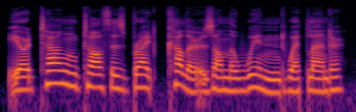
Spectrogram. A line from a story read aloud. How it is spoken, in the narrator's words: Tion said in a flat voice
